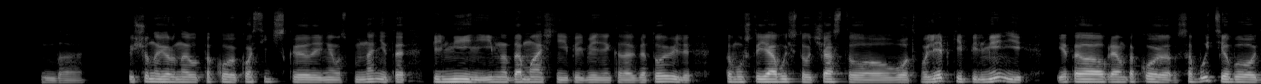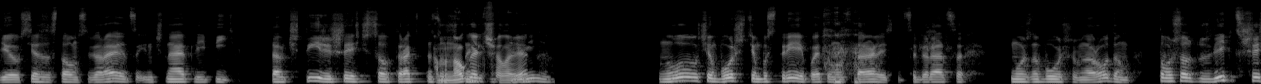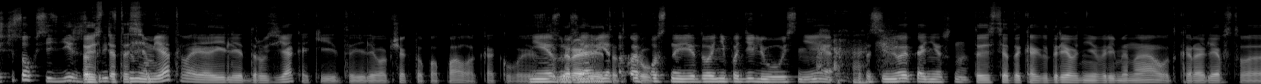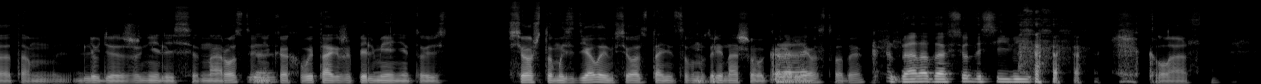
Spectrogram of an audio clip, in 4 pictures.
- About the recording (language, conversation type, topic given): Russian, podcast, Какое блюдо из детства было для тебя самым любимым?
- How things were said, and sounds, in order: chuckle; other background noise; chuckle; chuckle; laugh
